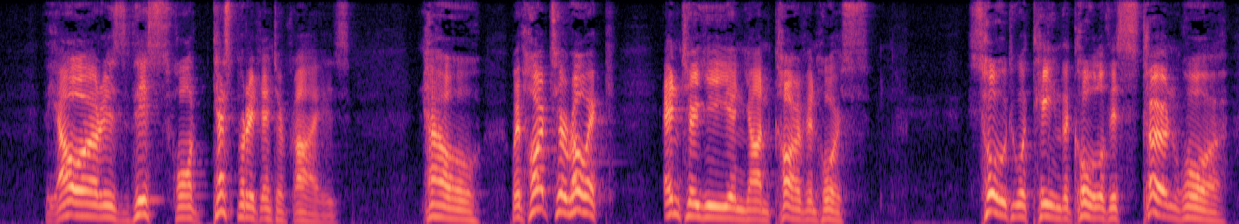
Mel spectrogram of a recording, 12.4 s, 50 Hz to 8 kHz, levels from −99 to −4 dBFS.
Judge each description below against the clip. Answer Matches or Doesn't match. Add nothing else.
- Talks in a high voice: Doesn't match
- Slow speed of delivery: Matches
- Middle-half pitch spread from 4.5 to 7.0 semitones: Matches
